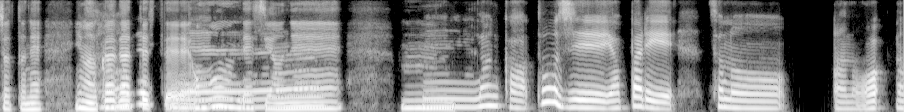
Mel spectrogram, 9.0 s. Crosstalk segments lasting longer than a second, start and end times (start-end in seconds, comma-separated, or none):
0.9-2.1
